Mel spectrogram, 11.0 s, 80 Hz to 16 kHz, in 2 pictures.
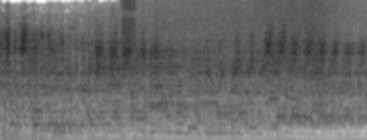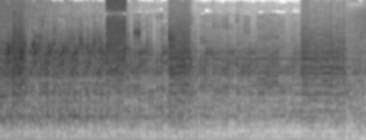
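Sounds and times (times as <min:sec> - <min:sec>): electronic beat: 0:00.0 - 0:11.0
low bass drone: 0:00.0 - 0:11.0
synthesized noise sweeps: 0:00.0 - 0:11.0.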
